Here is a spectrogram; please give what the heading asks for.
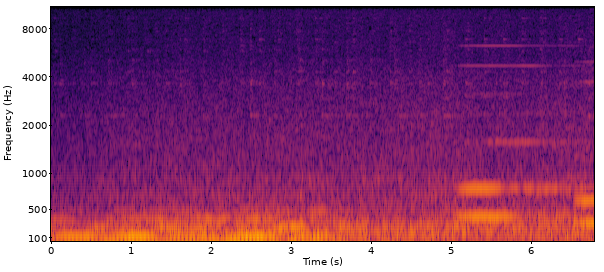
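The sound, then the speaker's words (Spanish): A train rolls into a station with a steady low rumble and droning tonal hums, joined toward the end by higher whining tones as it comes in, with no voices. “el tren va suavemente llegando a una estación”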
